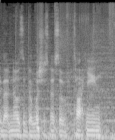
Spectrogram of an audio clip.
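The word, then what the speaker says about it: tahini: Shout out to everybody that knows the deliciousness of taheen. That's how you pronounce it.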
